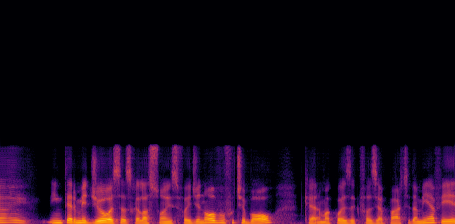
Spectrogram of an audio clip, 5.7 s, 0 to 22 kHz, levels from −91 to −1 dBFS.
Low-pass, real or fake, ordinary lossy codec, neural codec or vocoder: none; fake; none; codec, 16 kHz, about 1 kbps, DyCAST, with the encoder's durations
